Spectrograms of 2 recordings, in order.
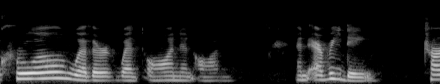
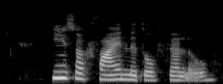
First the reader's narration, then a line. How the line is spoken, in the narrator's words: said Grandpa George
